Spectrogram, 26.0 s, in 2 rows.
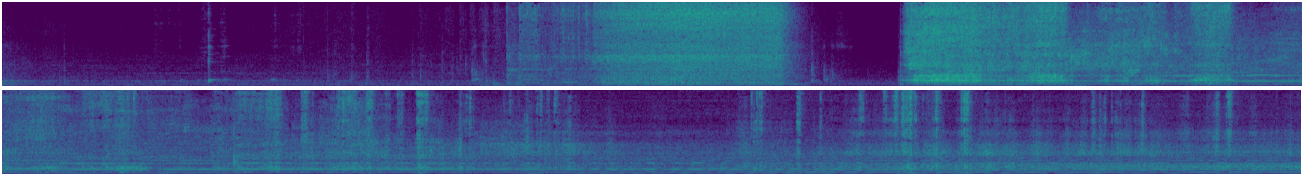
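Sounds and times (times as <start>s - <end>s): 
cappuccino coffee machine: 4.9s - 8.1s, 9.0s - 25.9s.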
